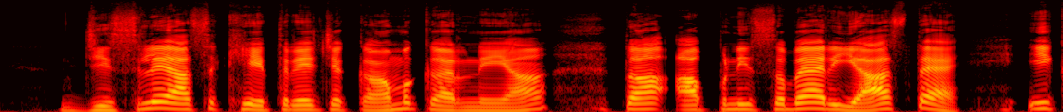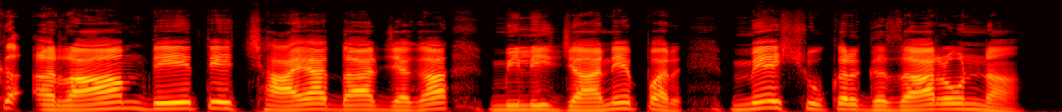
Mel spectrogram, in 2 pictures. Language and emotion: Dogri, happy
